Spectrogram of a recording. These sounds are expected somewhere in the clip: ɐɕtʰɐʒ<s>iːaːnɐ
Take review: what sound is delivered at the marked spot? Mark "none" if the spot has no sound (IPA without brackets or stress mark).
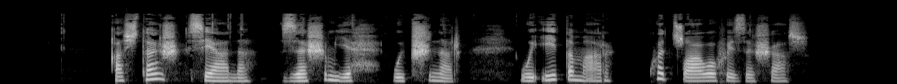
s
